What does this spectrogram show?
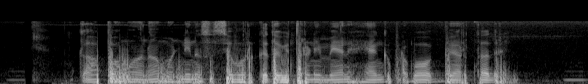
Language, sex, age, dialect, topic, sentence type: Kannada, male, 25-30, Dharwad Kannada, agriculture, question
